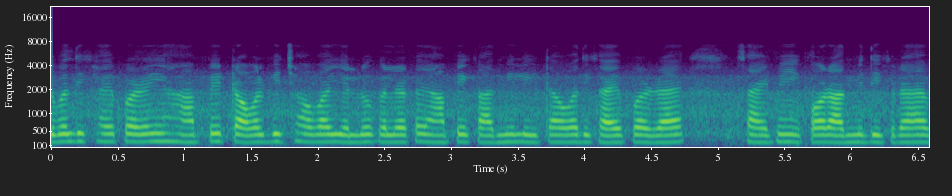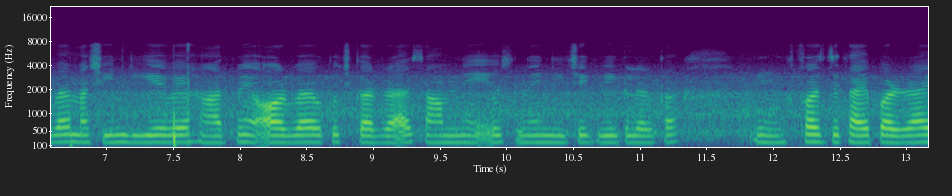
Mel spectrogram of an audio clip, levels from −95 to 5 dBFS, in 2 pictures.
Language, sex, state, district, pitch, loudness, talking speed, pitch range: Hindi, female, Bihar, Kishanganj, 200 Hz, -20 LUFS, 225 wpm, 195-205 Hz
